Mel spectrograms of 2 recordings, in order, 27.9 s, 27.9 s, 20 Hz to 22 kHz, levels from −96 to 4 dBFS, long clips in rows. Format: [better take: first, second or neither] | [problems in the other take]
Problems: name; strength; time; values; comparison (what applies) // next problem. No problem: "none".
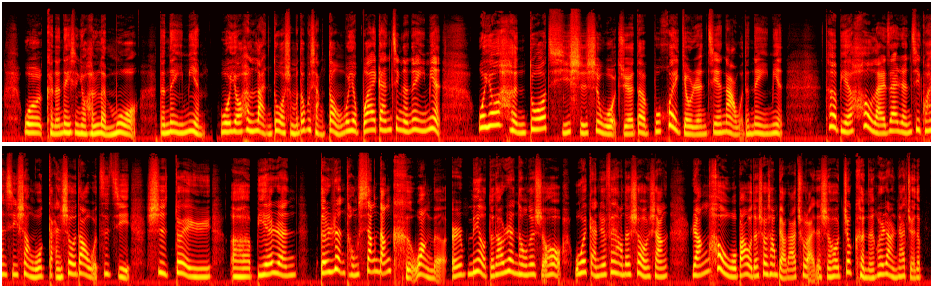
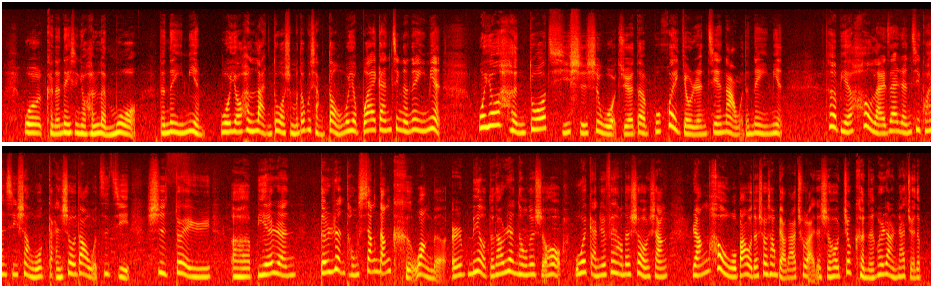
first | hiss; faint; throughout; 25 dB below the speech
